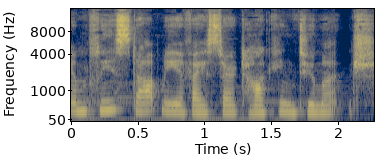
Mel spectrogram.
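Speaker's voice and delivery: soft, hushed half-whisper. Speaking to the other performer while doing a voice, in a soft half whisper. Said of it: "Are you not just whispering?".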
